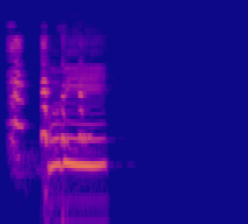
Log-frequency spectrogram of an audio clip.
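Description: A short burst of laughter, then a single honking, held vocal note of about half a second at a steady pitch that cuts off abruptly.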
